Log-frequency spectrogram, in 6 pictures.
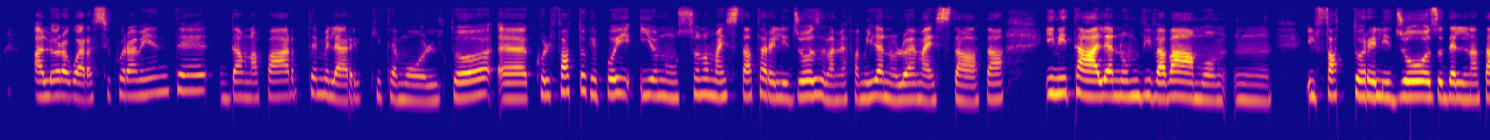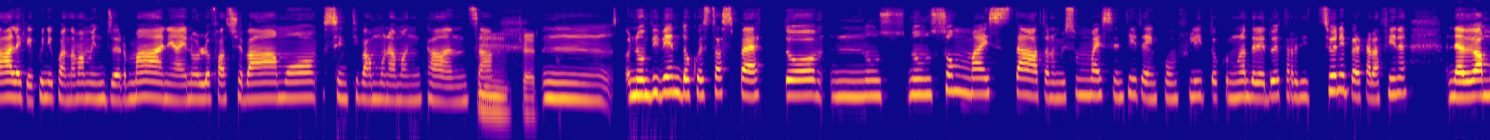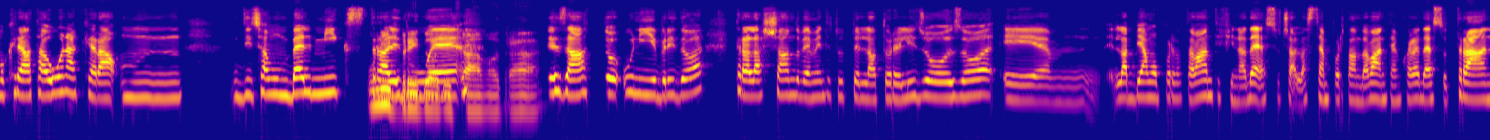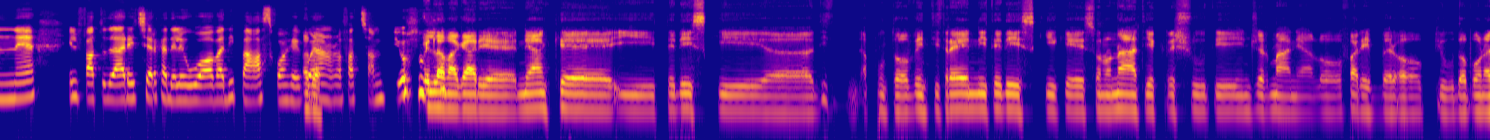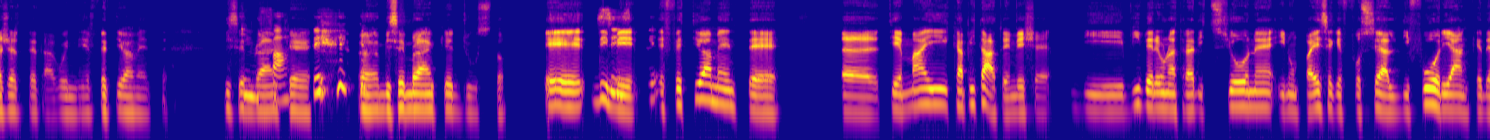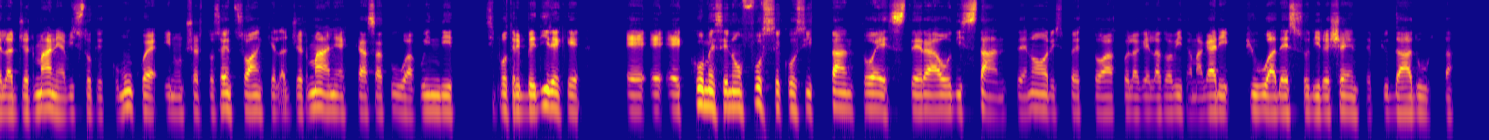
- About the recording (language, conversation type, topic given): Italian, podcast, Hai mai partecipato a una festa tradizionale in un altro paese?
- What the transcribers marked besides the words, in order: "guarda" said as "guara"; "vivevamo" said as "vivavamo"; tapping; chuckle; drawn out: "ehm"; "cioè" said as "ceh"; stressed: "tranne"; chuckle; drawn out: "neanche i tedeschi"; chuckle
